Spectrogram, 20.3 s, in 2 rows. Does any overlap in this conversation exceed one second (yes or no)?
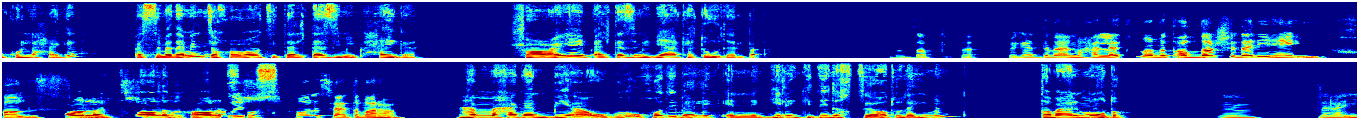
yes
